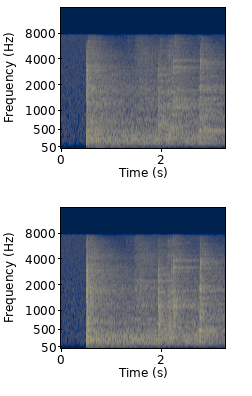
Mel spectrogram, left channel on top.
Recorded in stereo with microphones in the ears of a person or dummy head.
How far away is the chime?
I don't hear a chime.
